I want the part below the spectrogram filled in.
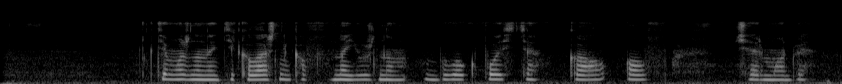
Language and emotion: Russian, neutral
